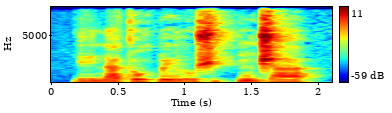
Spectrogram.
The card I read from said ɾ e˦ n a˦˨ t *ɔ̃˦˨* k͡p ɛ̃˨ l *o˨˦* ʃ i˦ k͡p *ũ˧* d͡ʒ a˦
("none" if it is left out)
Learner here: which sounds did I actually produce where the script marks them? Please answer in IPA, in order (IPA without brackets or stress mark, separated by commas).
ɔ̃˧, o˨˦, ũ˦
